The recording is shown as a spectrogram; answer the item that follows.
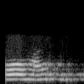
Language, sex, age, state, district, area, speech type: Marathi, female, 18-30, Maharashtra, Ahmednagar, urban, conversation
